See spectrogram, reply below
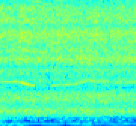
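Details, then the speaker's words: Continuous high-pitched whine of a dental drill trimming the labial surface of lower anterior teeth, not shortening them, so veneers blend, during Lumineers placement in a young woman; dental drill. "I'm going to take a little off these lower anterior teeth and I don't shorten them in length I take it off of the labial surface so it'll blend better"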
